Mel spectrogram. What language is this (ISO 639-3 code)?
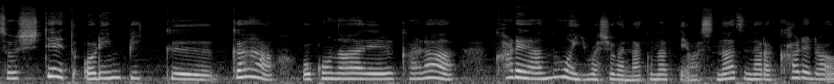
jpn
